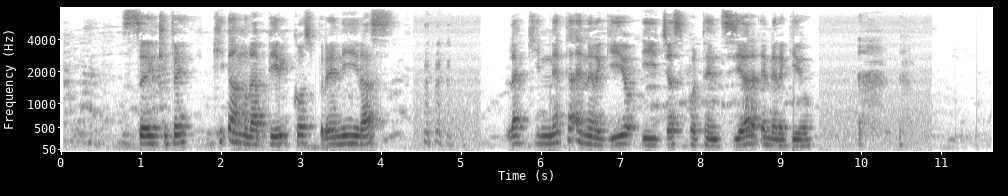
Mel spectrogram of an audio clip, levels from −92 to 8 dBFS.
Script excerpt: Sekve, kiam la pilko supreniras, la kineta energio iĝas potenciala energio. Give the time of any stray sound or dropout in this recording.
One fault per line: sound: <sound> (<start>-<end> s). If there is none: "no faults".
sound: laugh (4.5-5.1 s)
sound: laugh (9.9-10.7 s)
